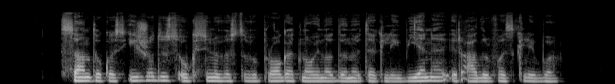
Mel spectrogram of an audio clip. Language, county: Lithuanian, Vilnius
